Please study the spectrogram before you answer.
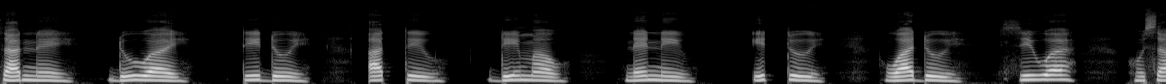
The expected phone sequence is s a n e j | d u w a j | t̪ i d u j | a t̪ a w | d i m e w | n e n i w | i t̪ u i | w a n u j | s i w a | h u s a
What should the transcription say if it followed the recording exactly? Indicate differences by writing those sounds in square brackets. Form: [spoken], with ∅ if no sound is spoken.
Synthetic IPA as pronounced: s a n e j | d u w a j | t̪ i d u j | a t̪ [i] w | d i m [a] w | n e n i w | i t̪ u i | w a [d] u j | s i w a | h u s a

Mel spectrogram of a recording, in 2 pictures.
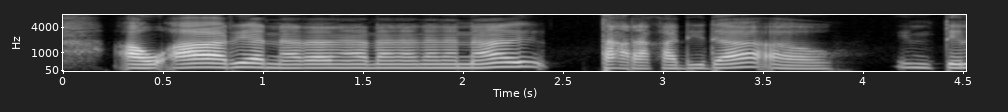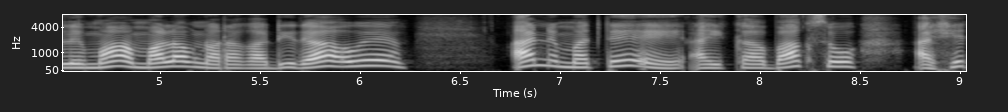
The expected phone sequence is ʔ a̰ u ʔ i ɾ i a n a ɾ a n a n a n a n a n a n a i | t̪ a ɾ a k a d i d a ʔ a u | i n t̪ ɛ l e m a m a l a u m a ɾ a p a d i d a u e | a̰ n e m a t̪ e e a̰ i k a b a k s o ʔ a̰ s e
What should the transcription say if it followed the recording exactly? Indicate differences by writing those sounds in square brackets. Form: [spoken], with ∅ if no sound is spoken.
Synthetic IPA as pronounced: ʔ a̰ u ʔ [a] ɾ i a n a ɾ a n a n a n a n a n a n a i | t̪ a ɾ a k a d i d a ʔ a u | i n t̪ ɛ l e m a m a l a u [n] a ɾ a [k] a d i d a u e | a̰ n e m a t̪ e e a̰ i k a b a k s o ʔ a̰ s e

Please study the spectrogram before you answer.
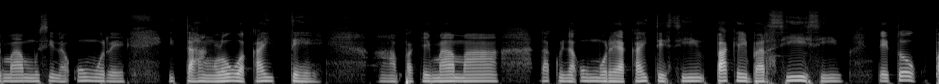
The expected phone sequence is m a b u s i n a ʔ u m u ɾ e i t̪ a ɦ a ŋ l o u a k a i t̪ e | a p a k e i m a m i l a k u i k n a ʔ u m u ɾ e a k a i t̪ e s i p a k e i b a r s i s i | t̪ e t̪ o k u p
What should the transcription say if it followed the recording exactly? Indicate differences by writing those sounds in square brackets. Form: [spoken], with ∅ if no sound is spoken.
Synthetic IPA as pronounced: m a [m] u s i n a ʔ u m u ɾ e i t̪ a ɦ a ŋ l o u a k a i t̪ e | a p a k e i m a m [a] l a k u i [∅] n a ʔ u m u ɾ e a k a i t̪ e s i p a k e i b a r s i s i | t̪ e t̪ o k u p

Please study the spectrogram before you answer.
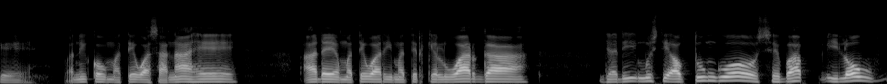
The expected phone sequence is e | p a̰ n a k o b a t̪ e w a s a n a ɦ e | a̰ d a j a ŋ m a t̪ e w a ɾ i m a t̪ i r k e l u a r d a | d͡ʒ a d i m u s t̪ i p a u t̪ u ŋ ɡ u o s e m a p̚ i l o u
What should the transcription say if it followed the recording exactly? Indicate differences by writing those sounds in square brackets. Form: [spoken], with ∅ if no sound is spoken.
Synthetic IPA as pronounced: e | p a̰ n [i] k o [m] a t̪ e w a s a n a ɦ e | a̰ d a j a ŋ m a t̪ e w a ɾ i m a t̪ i r k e l u a r [ɡ] a | d͡ʒ a d i m u s t̪ i [∅] a u t̪ u ŋ ɡ u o s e [b] a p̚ i l o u

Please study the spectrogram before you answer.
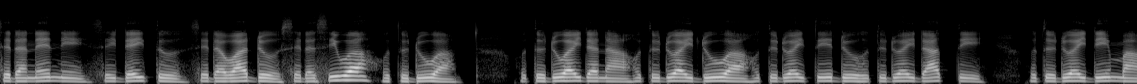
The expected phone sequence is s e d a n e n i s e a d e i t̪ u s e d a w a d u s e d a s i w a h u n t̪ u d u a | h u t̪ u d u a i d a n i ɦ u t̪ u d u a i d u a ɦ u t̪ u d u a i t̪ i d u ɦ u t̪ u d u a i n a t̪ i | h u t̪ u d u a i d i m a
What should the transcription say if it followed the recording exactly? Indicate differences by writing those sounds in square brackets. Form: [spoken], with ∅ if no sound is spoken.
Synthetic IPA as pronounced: s e d a n e n i s e [i] d e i t̪ u s e d a w a d u s e d a s i w a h u [∅] t̪ u d u a | h u t̪ u d u a i d a n [a] ɦ u t̪ u d u a i d u a ɦ u t̪ u d u a i t̪ i d u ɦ u t̪ u d u a i [d] a t̪ i | h u t̪ u d u a i d i m a

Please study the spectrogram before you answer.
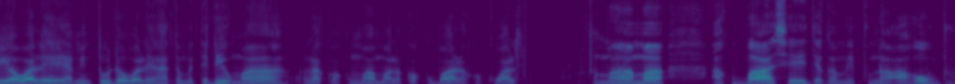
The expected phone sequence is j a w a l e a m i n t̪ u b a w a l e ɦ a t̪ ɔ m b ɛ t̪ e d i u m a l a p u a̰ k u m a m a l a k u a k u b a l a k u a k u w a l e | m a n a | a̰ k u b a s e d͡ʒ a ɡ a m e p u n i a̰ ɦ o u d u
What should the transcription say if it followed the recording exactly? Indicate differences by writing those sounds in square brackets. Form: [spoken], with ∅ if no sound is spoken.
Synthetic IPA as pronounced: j a w a l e a m i n t̪ u [d] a w a l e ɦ a t̪ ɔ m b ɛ t̪ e d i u m a l a [k] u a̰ k u m a m a l a k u a k u b a l a k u a k u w a l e | m a [m] a | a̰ k u b a s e d͡ʒ a ɡ a m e p u n [a] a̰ ɦ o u d u

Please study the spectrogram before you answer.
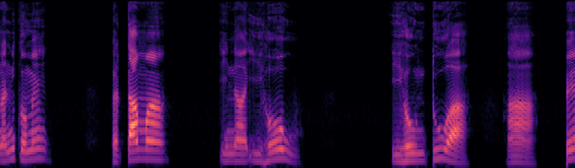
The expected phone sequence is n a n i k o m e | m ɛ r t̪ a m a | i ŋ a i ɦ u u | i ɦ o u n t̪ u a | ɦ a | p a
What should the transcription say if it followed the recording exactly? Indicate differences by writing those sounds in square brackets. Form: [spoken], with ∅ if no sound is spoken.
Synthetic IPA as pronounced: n a n i k o m e | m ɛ r t̪ a m a | i [n] a i ɦ [o] u | i ɦ o u n t̪ u a | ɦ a | p [e]

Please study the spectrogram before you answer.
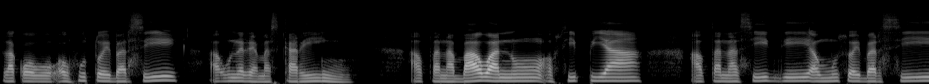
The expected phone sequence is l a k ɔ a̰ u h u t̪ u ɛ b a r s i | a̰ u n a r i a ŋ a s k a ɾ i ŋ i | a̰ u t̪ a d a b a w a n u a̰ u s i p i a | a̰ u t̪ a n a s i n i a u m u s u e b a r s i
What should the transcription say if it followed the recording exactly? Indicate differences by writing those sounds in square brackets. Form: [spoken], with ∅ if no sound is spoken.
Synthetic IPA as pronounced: l a k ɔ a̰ u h u t̪ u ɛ b a r s i | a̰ u n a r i a [m] a s k a ɾ i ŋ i | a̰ u t̪ a [n] a b a w a n u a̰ u s i p i a | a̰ u t̪ a n a s i [d] i a u m u s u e b a r s i

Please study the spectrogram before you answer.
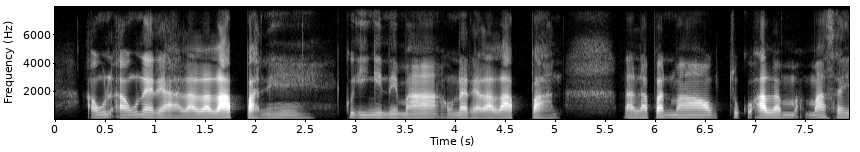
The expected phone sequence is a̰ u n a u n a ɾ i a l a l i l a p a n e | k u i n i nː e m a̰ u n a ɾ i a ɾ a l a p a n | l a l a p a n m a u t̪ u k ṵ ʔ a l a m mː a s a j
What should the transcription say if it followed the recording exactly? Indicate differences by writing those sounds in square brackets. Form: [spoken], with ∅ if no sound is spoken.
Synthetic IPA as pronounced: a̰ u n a u n a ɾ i a l a l [a] l a p a n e | k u i [ŋ] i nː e m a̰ u n a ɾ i a [l] a l a p a n | l a l a p a n m a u t̪ u k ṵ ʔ a l a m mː a s a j

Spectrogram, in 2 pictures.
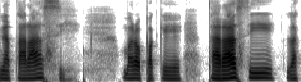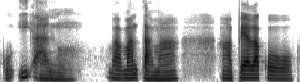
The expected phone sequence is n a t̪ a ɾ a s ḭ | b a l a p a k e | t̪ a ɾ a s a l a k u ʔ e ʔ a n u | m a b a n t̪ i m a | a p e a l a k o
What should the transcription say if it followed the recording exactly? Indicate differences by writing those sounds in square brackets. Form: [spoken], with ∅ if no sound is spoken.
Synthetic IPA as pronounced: n a t̪ a ɾ a s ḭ | b a [ɾ] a p a k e | t̪ a ɾ a s [i] l a k u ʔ [i] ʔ a n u | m a [m] a n t̪ [a] m a | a p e a l a k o

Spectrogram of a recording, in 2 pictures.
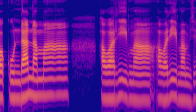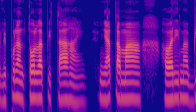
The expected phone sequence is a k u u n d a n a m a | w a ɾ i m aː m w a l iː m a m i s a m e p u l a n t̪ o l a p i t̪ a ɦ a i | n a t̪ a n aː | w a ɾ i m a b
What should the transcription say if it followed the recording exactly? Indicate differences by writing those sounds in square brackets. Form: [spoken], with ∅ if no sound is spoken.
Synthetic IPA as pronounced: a k u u n d a n a m a | w a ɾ i m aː [∅] w a [ɾ] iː m a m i s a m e p u l a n t̪ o l a p i t̪ a ɦ a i | [ɲ] a t̪ a [m] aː | w a ɾ i m a b

